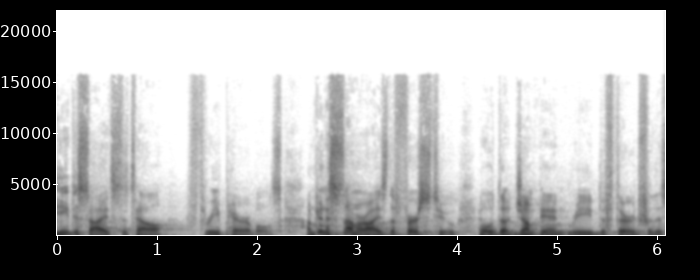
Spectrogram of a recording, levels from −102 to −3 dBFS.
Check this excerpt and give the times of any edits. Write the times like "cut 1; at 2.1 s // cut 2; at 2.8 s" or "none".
cut 1; at 2.6 s // cut 2; at 4.2 s // cut 3; at 5.1 s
